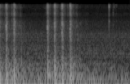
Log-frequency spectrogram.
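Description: A tank in Hell Let Loose fires a high-explosive shell, heard as a series of sharp, loud bursts clustered near the start and middle, with a final fainter crack near the end.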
